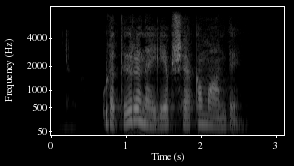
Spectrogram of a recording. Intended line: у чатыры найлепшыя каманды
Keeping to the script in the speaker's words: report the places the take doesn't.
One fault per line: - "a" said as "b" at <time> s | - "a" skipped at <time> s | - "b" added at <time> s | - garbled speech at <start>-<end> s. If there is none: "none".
none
